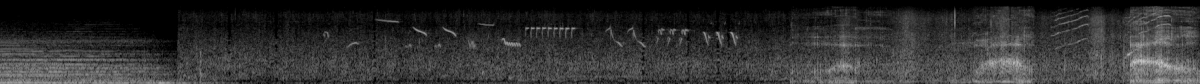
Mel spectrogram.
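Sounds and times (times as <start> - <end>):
small birds chirping: 3.1 - 12.0.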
